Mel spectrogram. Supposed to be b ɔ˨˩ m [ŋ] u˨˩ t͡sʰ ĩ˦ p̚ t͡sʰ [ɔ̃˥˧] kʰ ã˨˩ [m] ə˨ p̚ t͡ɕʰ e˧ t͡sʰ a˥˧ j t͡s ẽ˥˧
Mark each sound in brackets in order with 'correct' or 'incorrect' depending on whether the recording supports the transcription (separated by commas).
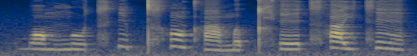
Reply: correct, correct, correct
